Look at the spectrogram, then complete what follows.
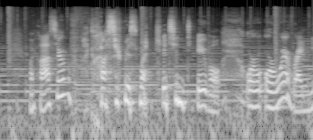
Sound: laughing

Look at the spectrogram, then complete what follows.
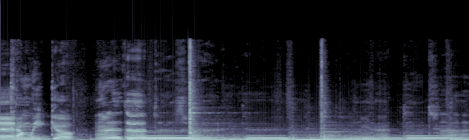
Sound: hums melody

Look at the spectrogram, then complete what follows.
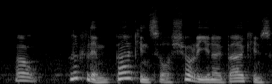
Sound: none

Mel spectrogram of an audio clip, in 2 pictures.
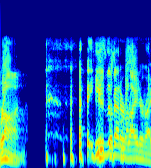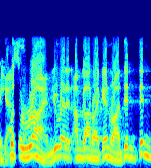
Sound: laugh

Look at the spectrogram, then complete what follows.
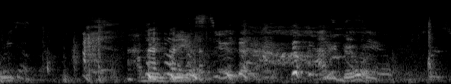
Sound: laughter

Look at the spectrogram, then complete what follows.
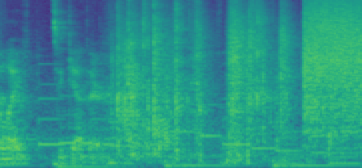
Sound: bag rustles; rice pouring

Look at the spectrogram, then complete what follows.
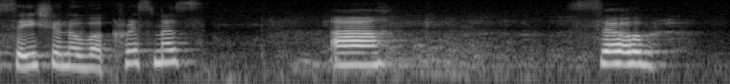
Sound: audience laughing

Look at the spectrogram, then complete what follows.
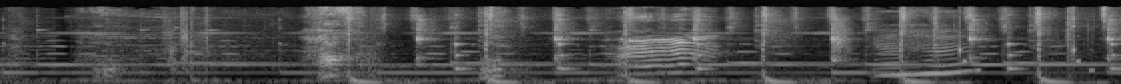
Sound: excited bleating

